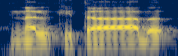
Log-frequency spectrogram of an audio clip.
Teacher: کاف تا با تینوں کو باریک پڑھنا ہے، لام کو ہلانا نہیں ہے، اور وقف کی صورت میں مد کر سکتے ہیں، یہ مد اصلی ہے تو لمبا کر کے وقف کر سکتے ہیں۔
